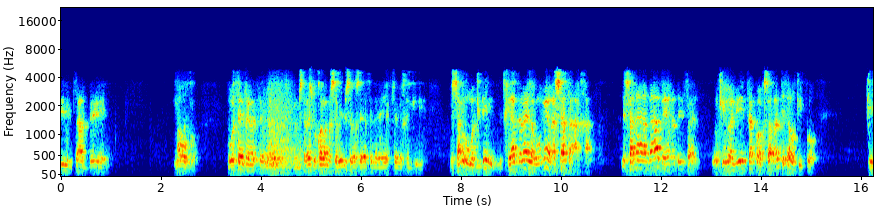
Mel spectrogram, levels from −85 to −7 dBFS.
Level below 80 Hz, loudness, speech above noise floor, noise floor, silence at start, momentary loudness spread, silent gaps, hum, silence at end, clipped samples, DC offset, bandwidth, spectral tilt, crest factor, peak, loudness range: -60 dBFS; -23 LUFS; 49 dB; -72 dBFS; 0 s; 13 LU; none; none; 0 s; under 0.1%; under 0.1%; 5.2 kHz; -8.5 dB/octave; 20 dB; -4 dBFS; 5 LU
